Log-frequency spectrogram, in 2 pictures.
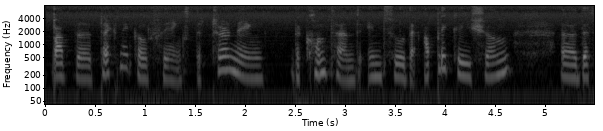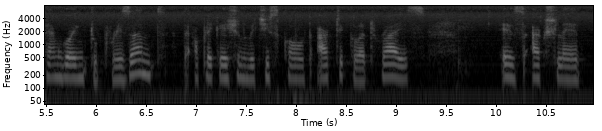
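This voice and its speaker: A woman hosting an online webinar in English, speaking haltingly with many fillers and restarts over a computer mic on a video call. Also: fairly low pitch, darkish tone, poor audio. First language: Czech. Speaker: webinar host and project coordinator. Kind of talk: hesitant opening of an online webinar.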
